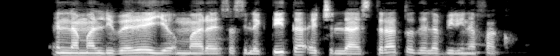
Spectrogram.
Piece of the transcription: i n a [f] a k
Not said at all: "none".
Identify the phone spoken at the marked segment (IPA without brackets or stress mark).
f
